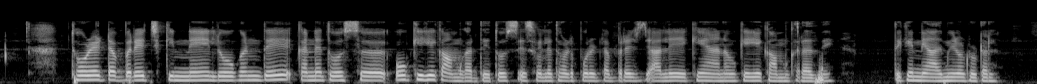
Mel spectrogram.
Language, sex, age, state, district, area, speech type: Dogri, female, 30-45, Jammu and Kashmir, Udhampur, urban, spontaneous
